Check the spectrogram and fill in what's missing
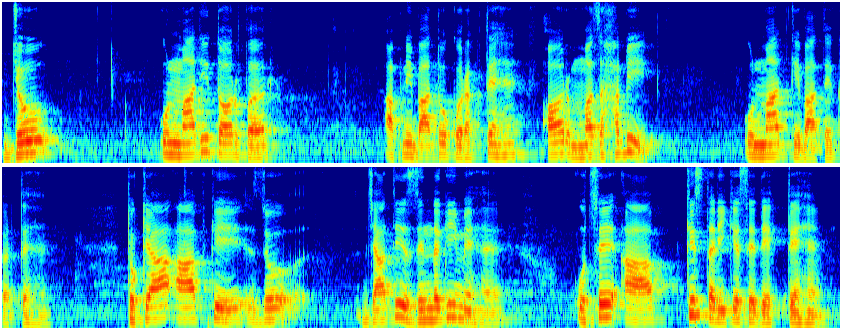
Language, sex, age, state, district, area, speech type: Urdu, male, 18-30, Delhi, South Delhi, urban, spontaneous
